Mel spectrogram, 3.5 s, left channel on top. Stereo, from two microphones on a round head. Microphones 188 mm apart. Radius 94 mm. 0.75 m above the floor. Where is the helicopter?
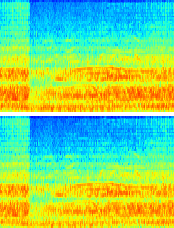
15° right (ahead or behind).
